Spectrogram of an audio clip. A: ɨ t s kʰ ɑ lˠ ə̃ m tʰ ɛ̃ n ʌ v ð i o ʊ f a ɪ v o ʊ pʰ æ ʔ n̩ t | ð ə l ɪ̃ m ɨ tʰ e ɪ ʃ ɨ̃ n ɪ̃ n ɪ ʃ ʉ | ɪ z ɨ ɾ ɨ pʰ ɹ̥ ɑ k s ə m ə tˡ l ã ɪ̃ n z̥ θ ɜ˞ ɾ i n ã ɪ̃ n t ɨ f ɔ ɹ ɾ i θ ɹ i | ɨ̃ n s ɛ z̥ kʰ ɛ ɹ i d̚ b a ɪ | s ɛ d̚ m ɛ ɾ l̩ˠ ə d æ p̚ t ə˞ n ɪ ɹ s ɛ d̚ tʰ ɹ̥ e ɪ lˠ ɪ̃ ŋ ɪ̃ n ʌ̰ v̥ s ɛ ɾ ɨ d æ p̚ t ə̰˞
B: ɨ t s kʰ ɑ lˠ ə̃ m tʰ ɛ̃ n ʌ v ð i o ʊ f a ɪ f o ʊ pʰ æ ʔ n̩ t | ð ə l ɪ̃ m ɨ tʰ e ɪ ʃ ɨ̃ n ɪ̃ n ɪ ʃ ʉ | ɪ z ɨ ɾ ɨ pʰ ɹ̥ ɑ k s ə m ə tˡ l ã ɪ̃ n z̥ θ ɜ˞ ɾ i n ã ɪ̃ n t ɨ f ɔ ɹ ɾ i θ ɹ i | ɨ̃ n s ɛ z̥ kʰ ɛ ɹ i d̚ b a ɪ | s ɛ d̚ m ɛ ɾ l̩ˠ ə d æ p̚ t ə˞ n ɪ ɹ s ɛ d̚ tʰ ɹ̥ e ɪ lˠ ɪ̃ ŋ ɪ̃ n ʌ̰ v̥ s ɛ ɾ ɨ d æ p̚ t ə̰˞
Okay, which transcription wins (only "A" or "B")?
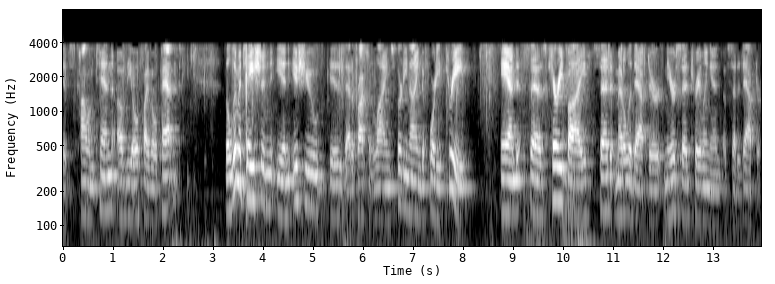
A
